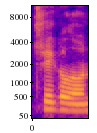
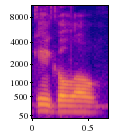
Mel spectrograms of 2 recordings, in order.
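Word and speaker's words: gigolo: David is pronounced jigalo, not gigalo. Actually, Louie Primma calls it gigalo.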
